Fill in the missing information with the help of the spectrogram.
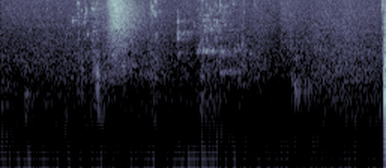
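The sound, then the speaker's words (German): Sparkling water is poured into a glass, with soft splashing and faint fizzing crackle that continues quietly before a sudden loud knock at the very end. “Glas Wasser holen.”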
